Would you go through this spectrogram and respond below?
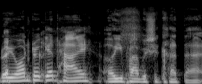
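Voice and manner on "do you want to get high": put-on Indian accent. Joking about the students in a study from Pakistan, in a mock Indian accent. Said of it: "That's the wrong accent".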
